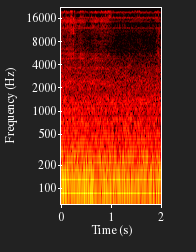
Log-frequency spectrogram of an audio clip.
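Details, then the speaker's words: 2019 Chevrolet Silverado V8 with Range Technology AFM disabler fitted; deep, even low rumble at steady cruise with no droning hum coming and going, engine staying in V8 instead of switching to four cylinders. "still in theatres a lid off they're not cutting on and off constantly because this engine would every time you let off arc was you know not going up a hill or anything it was going in between v8 and four cylinders all the time"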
